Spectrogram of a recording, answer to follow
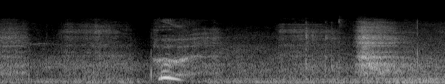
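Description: A man breathing hard and sighing, winded after a long walk: a short voiced sigh falling in pitch about one and a half seconds in, and a louder breathy exhale near the end.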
